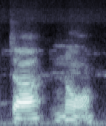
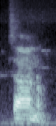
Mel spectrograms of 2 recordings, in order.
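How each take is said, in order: First: TANO slowly split into ta and no, louder, rising; two syllables. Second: Said in the usual way. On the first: Shown as a demonstration. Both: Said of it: "two syllable word".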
